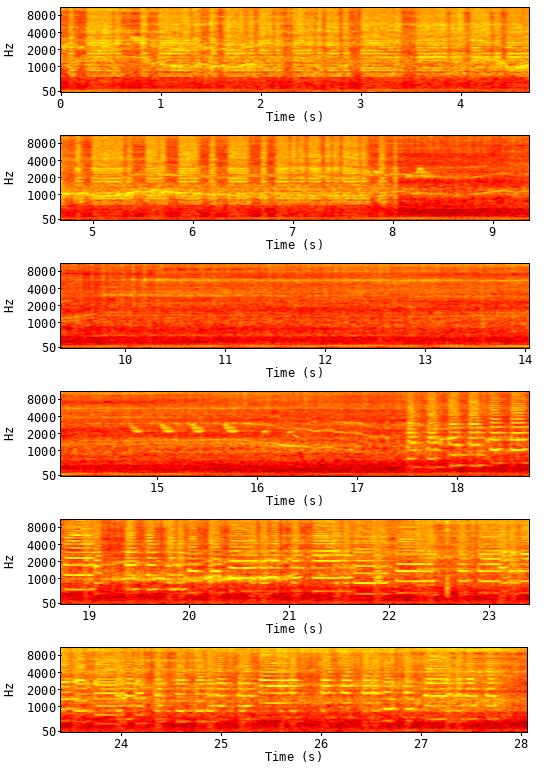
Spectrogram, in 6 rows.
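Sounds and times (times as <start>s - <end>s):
pitched horn tones: 0.0s - 8.6s, 15.1s - 28.0s.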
